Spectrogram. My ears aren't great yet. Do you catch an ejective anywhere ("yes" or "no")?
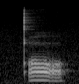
yes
